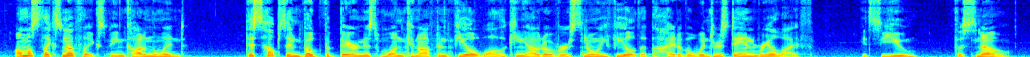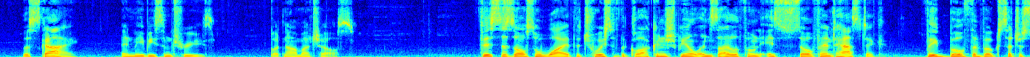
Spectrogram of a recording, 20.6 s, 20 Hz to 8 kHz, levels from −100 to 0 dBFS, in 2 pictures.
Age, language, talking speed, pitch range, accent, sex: 20-39, English, 195 wpm, 105-145 Hz, American, male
